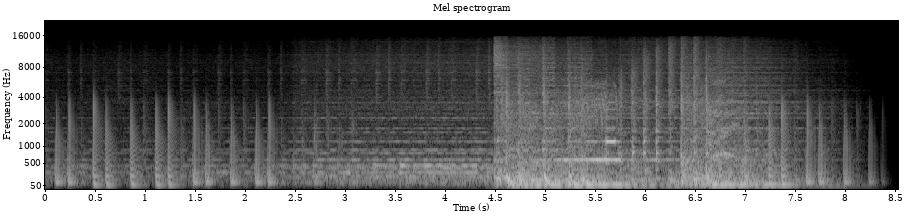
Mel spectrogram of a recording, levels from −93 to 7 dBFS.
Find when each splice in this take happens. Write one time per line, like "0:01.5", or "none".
0:04.5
